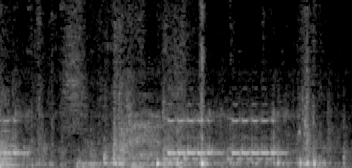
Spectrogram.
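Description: A telephone rings with a steady electronic warble, one short burst followed by a longer ringing stretch, moderately loud over a faint background hum.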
